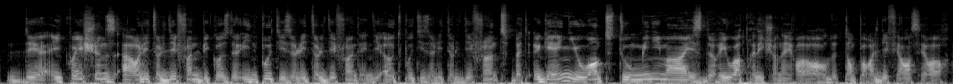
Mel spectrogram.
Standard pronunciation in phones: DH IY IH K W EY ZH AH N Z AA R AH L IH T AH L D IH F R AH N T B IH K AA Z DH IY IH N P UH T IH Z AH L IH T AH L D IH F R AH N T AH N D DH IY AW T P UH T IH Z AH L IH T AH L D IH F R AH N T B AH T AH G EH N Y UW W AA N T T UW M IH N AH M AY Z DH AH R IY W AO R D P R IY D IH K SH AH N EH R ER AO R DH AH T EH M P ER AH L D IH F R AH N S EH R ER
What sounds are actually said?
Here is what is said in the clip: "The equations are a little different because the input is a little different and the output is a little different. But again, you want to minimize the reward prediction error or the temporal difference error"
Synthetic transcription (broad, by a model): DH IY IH K W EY SH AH N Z AA R AH L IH T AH L D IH F R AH N T B IH K AA Z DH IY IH N P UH T IH Z AH L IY T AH L D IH F R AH N T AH N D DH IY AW T P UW T IH Z AH L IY T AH L D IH F R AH N T B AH T AH G EH N Y UW W AA N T T UW M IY N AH M AY Z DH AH R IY W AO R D P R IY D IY K SH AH N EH R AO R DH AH T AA P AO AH L D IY F R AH S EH R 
